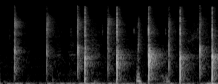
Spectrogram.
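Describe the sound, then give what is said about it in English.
A quick run of sharp, crisp hand claps, several fairly faint slaps in an uneven rhythm with no talk over them. “I'm giving you a clap for that.”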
